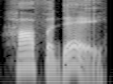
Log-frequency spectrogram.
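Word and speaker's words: Håfa adai: Step foot on Guam and you'll hear one word again and again, ha adai. Pronounced ha a day.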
